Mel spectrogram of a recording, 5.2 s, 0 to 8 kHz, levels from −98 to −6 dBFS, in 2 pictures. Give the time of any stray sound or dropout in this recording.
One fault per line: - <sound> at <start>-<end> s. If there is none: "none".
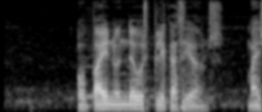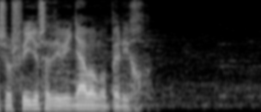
none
